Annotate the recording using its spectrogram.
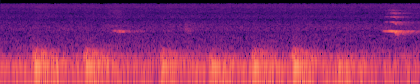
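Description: Dry-erase marker writing on a whiteboard: soft scratchy strokes, with a brief high squeak about halfway through and another near the end.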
